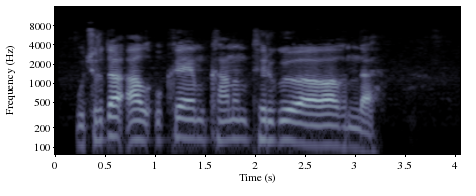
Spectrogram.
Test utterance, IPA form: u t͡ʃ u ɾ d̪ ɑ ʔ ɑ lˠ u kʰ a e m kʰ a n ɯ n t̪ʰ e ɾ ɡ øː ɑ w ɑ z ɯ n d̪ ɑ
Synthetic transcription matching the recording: u t͡ʃ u ɾ d̪ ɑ ʔ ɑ lˠ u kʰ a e m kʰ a n ɯ n t̪ʰ e ɾ ɡ øː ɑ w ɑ ʁ ɯ n d̪ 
